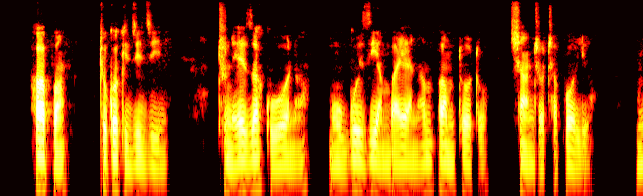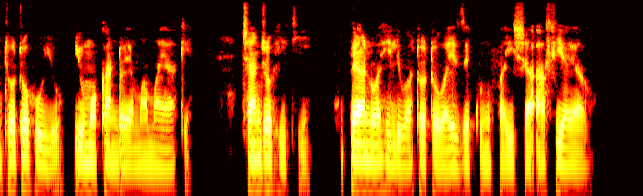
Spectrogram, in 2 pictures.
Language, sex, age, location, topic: Swahili, male, 18-24, Nairobi, health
